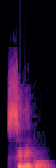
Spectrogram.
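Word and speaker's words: synagogue: इसका प्रोनाउंसिएशन है सिनेगॉग।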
